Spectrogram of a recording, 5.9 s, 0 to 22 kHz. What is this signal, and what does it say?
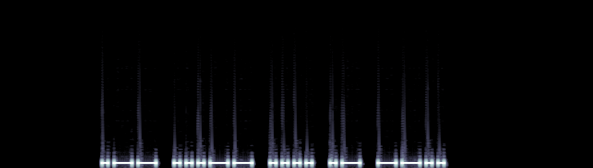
Morse code, heard as a keyed tone, about 20 wpm, 700 Hz. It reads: W3HAZ
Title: USA Call Signs - 5 Characters - Repeated 3x - 20wpm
